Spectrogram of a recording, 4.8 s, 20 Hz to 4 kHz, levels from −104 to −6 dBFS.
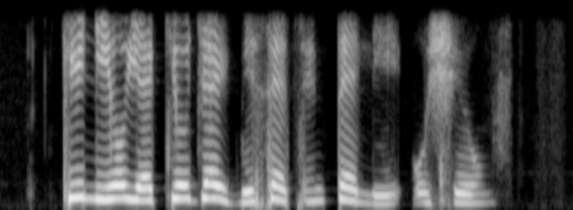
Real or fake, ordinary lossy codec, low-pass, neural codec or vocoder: real; none; 3.6 kHz; none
